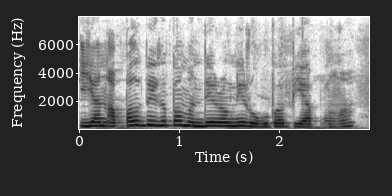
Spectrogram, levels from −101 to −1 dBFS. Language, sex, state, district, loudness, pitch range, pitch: Garo, female, Meghalaya, North Garo Hills, -12 LUFS, 225-265 Hz, 250 Hz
